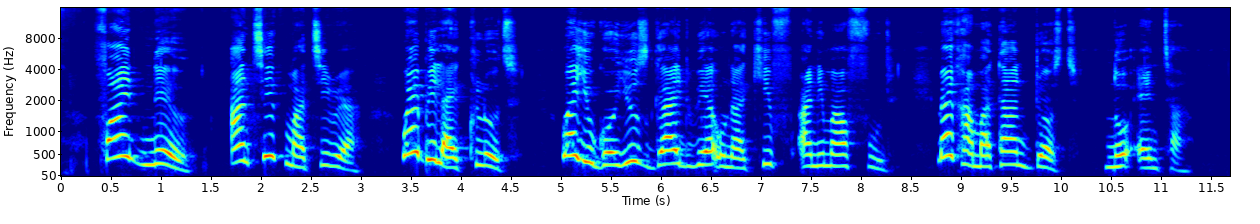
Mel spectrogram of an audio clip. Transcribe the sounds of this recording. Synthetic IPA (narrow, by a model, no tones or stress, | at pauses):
fãɪ̃ndnel | ãntʰik̚matʰiɹial | wɛbilaɪkːlot | wɛjuɡojuzɡaɪdwiɛunakʰip | animalfud | mekhamatãndɔst | noʔɛ̃ntʰa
